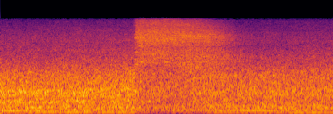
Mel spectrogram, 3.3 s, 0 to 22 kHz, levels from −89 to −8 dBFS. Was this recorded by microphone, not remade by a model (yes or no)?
yes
